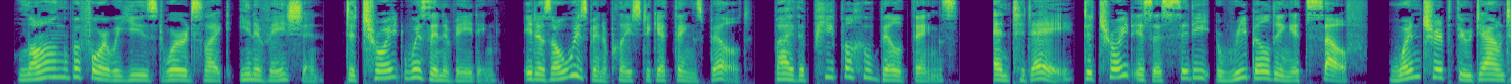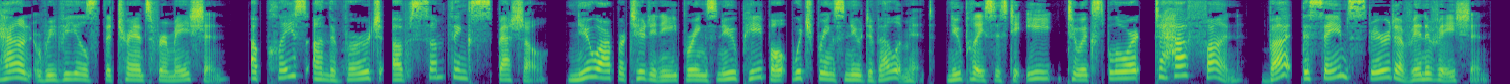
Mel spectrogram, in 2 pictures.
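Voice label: US English, female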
